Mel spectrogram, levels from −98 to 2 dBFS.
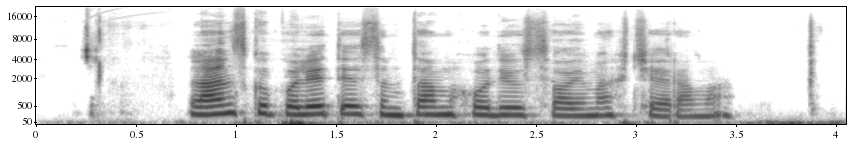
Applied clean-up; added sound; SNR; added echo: neural mask model Resemble Enhance denoiser.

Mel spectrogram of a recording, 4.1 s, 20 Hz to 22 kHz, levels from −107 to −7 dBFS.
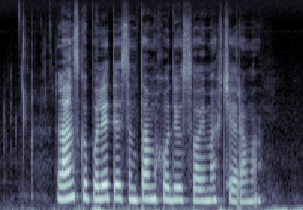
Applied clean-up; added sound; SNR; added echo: none; none; none; none.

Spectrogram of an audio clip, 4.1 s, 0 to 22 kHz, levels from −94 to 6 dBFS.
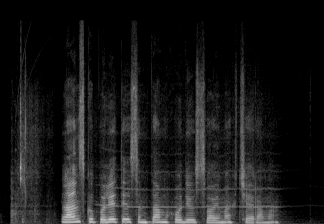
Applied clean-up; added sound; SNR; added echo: neural mask model RNNoise.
